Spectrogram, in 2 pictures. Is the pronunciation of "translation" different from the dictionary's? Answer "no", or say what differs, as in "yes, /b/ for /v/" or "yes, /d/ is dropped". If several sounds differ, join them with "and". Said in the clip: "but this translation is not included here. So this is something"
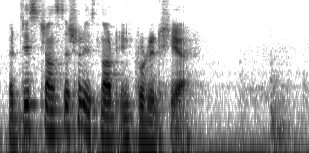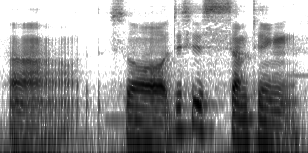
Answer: no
